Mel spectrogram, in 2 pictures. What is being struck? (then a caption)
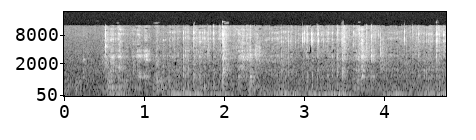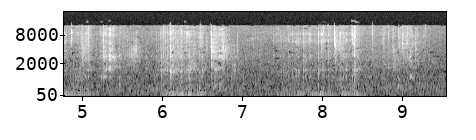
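Bar of soap cut with a blade. A box cutter blade carves along the edge of a solid white oval bar of soap in scraping strokes. Quiet, bright, crisp shaving and scratching bursts repeat steadily over a faint low rumble, each stroke dying away quickly.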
